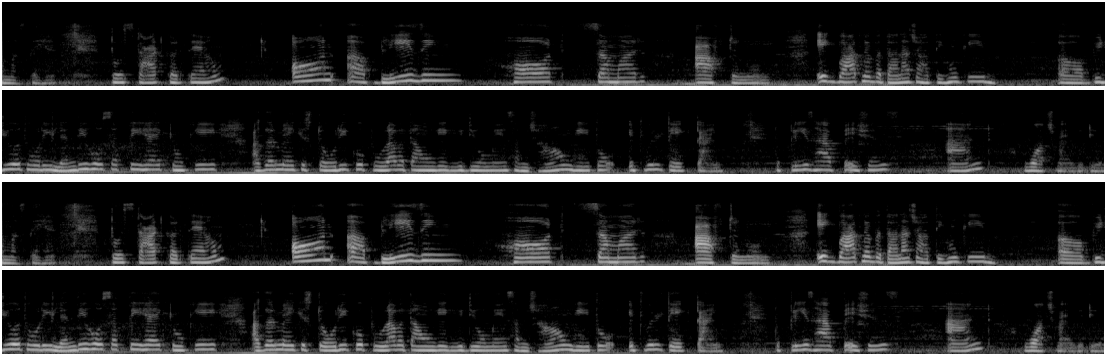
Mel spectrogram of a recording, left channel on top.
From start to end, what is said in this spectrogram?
हैं। तो स्टार्ट करते हैं हम। On a blazing hot summer afternoon. एक बात मैं बताना चाहती हूँ कि वीडियो थोड़ी लेंदी हो सकती है, क्योंकि अगर मैं एक स्टोरी को पूरा बताऊंगी, एक वीडियो में समझाऊंगी, तो इट विल टेक टाइम। तो please have patience and watch my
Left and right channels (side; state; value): both; normal; correlation 0.87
